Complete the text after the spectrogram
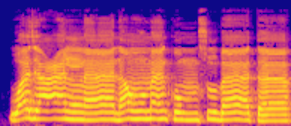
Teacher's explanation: দুই জবরের বামে ওয়াকফ এক আলিফ টান দিয়ে ওয়াকফ করতে হবে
